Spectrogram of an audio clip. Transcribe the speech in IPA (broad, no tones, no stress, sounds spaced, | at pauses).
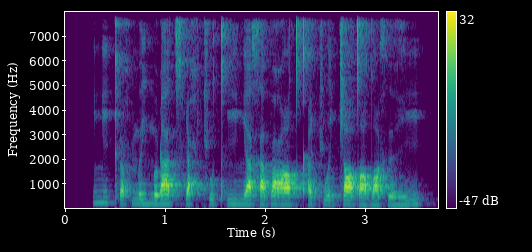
ʎ i kʼ ø ħ m ø j m o ɽ a t͡sʰ i ħ cʰ u tʼ i ʎ a x a p ʕ ɔ tˤ kʼ o c u ə̯ c ø tˤ o dˤ ɛ x ø ɦ i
